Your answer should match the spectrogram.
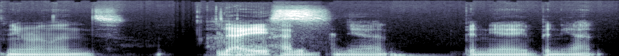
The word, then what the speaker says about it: beignet: beignet.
